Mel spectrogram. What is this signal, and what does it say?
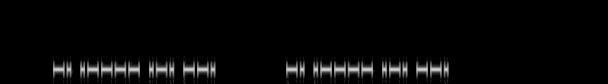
Morse code, heard as a keyed tone, about 36 wpm, 700 Hz. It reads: N1RG N1RG
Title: USA Call Signs - 4 Characters - Repeated 2x - 35wpm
